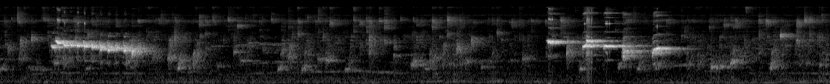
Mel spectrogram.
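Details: Yellow-vented bulbul singing, used to draw out and train kept birds: a rich gurgling phrase falling in pitch, a pause, then a second run of chuckling bubbly notes.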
